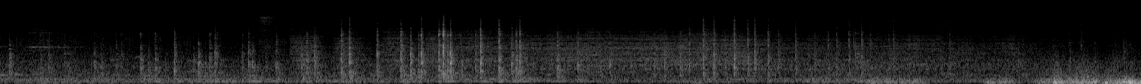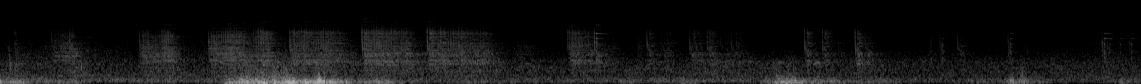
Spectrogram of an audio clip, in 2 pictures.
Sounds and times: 0.0s cableway 22.8s

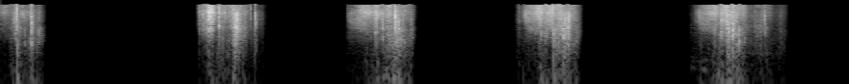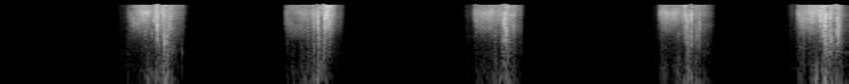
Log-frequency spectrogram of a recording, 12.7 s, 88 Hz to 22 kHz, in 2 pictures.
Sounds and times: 0.0s page turning 0.3s
1.5s page turning 2.0s
2.6s page turning 3.1s
3.9s page turning 4.4s
5.2s page turning 5.9s
7.4s page turning 7.8s
8.5s page turning 8.9s
9.9s page turning 10.3s
11.3s page turning 11.7s
12.3s page turning 12.7s

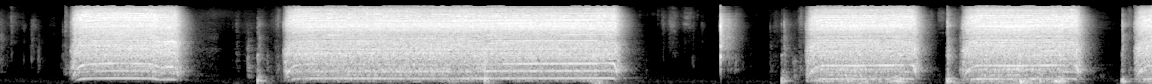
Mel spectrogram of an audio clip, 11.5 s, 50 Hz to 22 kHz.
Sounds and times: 8.1s Drilling into timber 10.8s
8.2s General purpose wood saw 'ripping' along the grain 10.8s

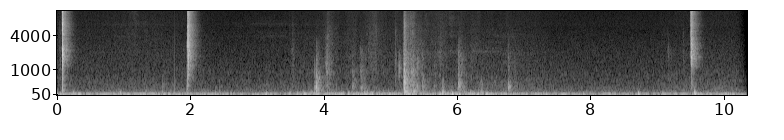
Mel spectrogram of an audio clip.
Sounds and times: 0.0s light switch 0.3s
1.9s light switch 2.2s
3.5s me walking 7.0s
5.1s closing the door 6.2s
9.2s light switch 9.8s

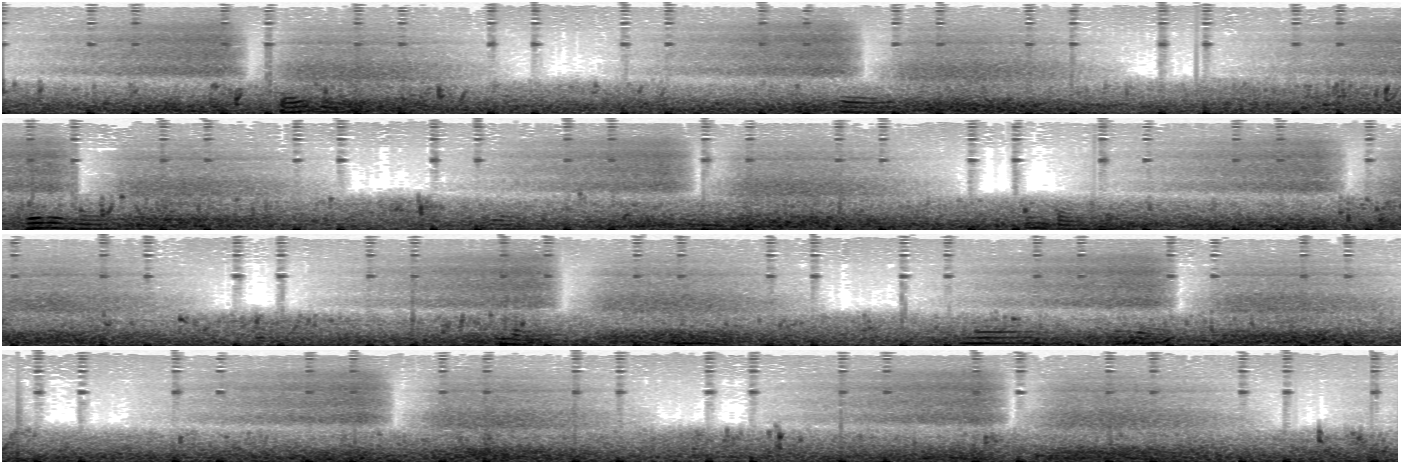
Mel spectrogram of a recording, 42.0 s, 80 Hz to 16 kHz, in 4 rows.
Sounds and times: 0.0s heart beat at 60 bpm 41.9s
0.0s recording of my breathing 41.9s
0.0s underwater sounds 41.9s
2.0s muffled sound of a female voice reading a story 3.2s
5.8s muffled sound of a female voice reading a story 7.6s
10.2s muffled sound of a female voice reading a story 12.0s
14.1s muffled sound of a female voice reading a story 16.4s
18.2s muffled sound of a female voice reading a story 19.4s
24.2s muffled sound of a female voice reading a story 25.2s
25.9s muffled sound of a female voice reading a story 26.7s
28.1s muffled sound of a female voice reading a story 30.3s

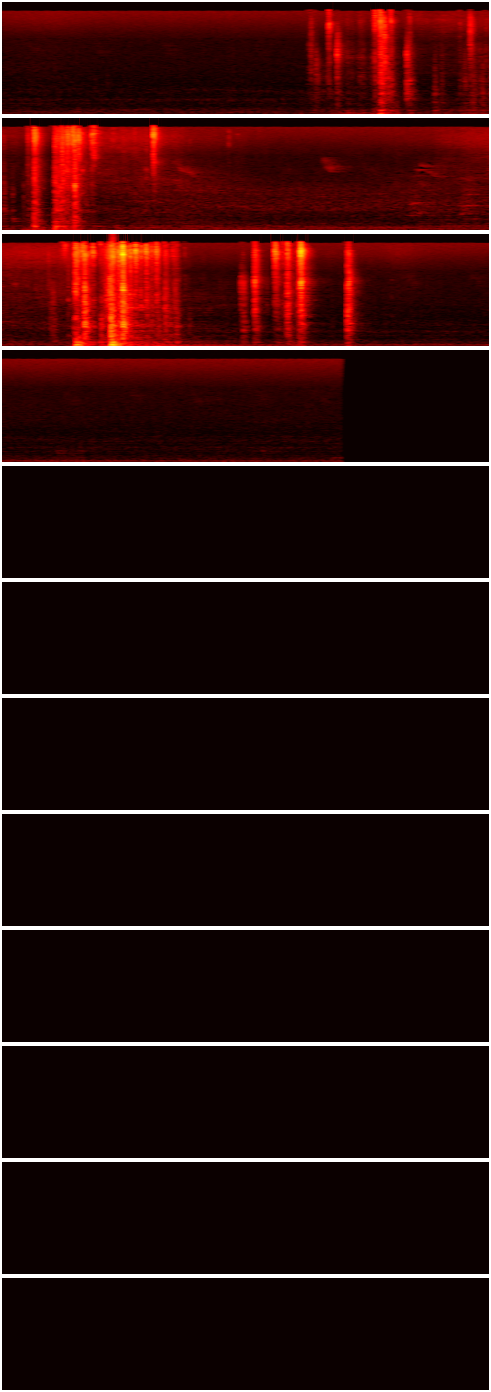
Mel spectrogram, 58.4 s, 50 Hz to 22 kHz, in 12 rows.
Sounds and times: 3.1s unlock 6.6s
3.1s Opening and closing the front door 7.0s
9.0s Opening and closing the front door 13.4s
10.2s unlock 13.4s

